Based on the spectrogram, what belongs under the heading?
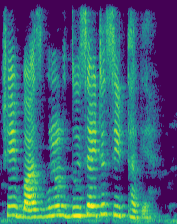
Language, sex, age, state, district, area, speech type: Bengali, female, 18-30, West Bengal, Dakshin Dinajpur, urban, spontaneous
